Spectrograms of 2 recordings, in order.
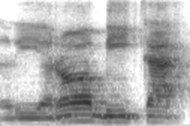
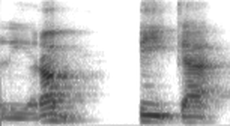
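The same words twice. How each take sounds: First: "rabbika" with a single short ba, the wrong way. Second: "rabbika" with the ba doubled and pressed. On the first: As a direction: say "rabbika" without doubling. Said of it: "bukan li rabbika". (bacaan salah) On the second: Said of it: "tapi li rabbika". (ba bertasydid ditekan) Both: Shown as a demonstration.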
